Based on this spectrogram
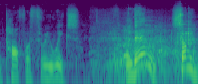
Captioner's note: audience laughs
